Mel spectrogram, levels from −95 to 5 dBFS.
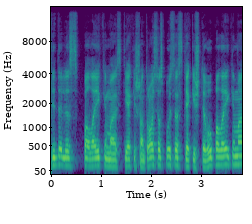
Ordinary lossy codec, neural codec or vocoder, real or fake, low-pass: AAC, 64 kbps; none; real; 14.4 kHz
